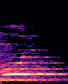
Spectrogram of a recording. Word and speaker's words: mode: ऐसे कब कौन सा लेटर कहां साइलेंट होता है, कई बार ई साइलेंट होता है बाद में, जैसे कि MODE हम क्या पढ़ते हैं मोड, NOTE नोट, उसको नोटे नहीं पढ़ते, ई लिखा है जबकि।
